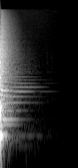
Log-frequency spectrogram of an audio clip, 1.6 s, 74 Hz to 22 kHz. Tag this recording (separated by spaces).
13x3 drum fuzzy multi sample shure sm7b snare tama velocity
